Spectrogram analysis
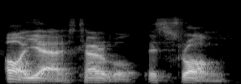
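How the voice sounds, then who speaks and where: A man's voice: low-pitched, unhurried. A man from Wales, a podcast guest in casual, rambling chat. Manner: chatty, rambling, animated impressions.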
